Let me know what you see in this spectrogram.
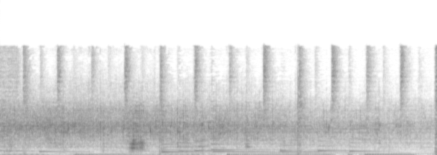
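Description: Coconut milk sizzling and bubbling in a hot wok of sautéed onion, garlic and ginger, with a metal ladle stirring and clicking against the pan, over background music.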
